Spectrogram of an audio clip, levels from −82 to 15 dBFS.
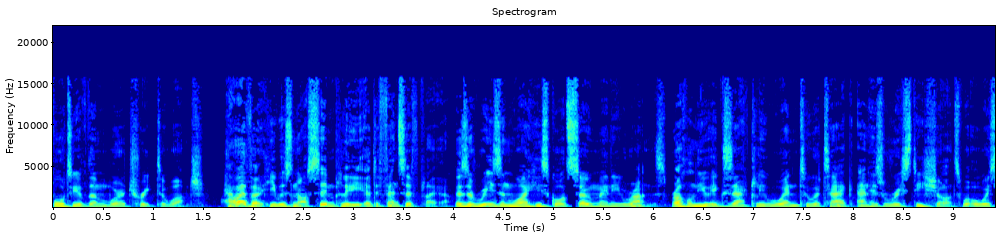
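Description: No technical faults can be heard anywhere in this recording.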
